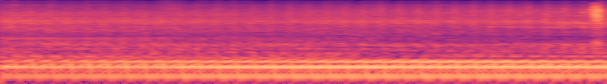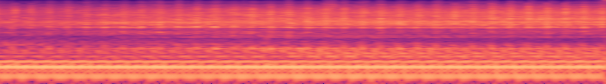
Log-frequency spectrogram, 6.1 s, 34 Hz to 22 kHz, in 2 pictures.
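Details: 2007 Dodge Ram 5.9 Cummins diesel, loud clatter at rough idle with a lumpy, uneven beat about three pulses a second; began a month ago, intermittent fuel rail pressure, MAP sensor and overboost codes; owner asks about excessive blow-by; cause unclear.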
